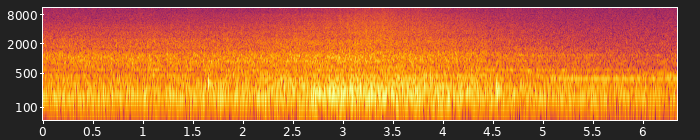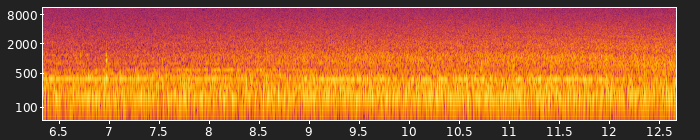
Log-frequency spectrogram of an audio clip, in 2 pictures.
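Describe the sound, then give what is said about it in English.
Ocean waves wash against a sandy shore in a steady hiss, one larger wave swelling and breaking early on, with a soft sustained drone humming beneath and no voices. “Feeling yourself standing in the sand, watching that water crash around you.”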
